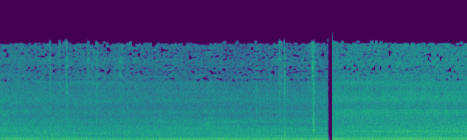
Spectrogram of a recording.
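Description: A steady mechanical hum with a constant pitch. It drops out for an instant about five seconds in and resumes slightly changed.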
